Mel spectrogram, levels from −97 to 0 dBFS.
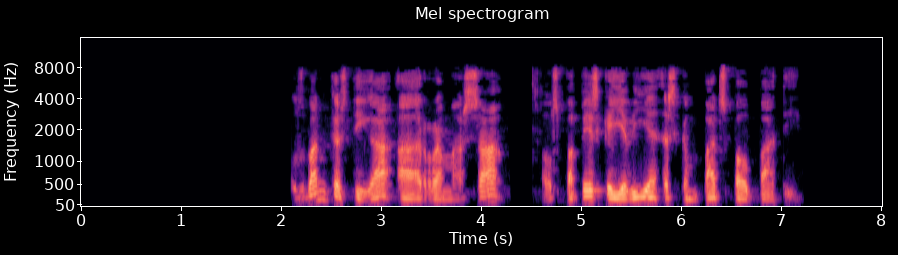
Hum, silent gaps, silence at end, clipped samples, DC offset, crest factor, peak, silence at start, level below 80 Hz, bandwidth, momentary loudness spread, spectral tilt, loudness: none; 4.29-4.50 s; 0.9 s; under 0.1%; under 0.1%; 20 dB; -6 dBFS; 2.1 s; -62 dBFS; 8.6 kHz; 12 LU; -4.5 dB/octave; -24 LUFS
